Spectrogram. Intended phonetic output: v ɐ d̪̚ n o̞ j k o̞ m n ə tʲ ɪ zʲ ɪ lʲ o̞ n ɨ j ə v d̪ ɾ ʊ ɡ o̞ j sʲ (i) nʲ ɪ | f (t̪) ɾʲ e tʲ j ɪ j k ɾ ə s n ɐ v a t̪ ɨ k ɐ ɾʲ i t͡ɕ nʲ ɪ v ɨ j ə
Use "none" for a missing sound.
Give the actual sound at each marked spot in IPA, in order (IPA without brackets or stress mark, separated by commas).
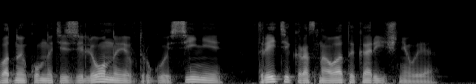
i, t̪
